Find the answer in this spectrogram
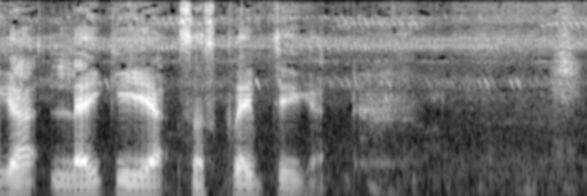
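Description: Crickets chirping steadily, with a man talking over them for the first two seconds or so, after which the crickets go on alone.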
